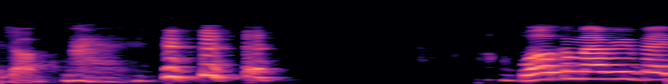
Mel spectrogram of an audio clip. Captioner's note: laughs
